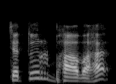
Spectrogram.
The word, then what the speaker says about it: चतुर्भावः: Chaturatma Chaturbhavaha. Bha is Mahaprana. Chaturbhavaha.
